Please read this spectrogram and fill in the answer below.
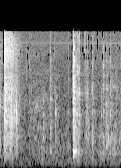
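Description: A wire cage trap being handled: a short metallic rattle just after the start, a few faint ticks, then one sharp click about one and a half seconds in.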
